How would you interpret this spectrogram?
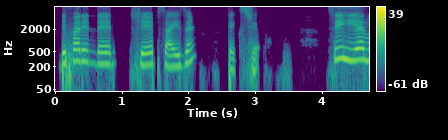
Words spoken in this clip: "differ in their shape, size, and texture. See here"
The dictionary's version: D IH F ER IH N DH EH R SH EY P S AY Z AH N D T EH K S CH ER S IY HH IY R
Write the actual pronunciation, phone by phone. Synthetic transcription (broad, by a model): D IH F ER IH N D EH R SH EY P S AY Z AH N D T EH K S CH ER S IY HH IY R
